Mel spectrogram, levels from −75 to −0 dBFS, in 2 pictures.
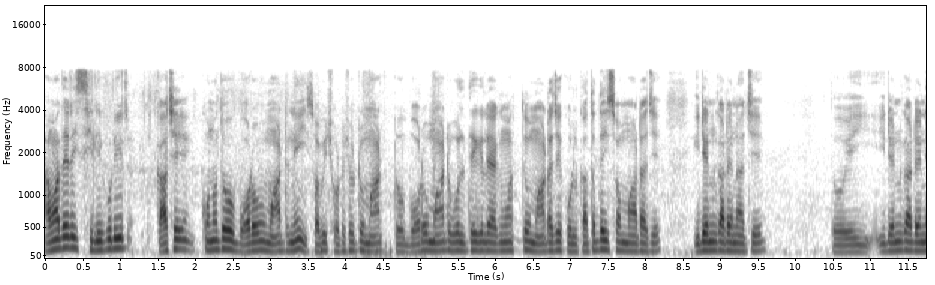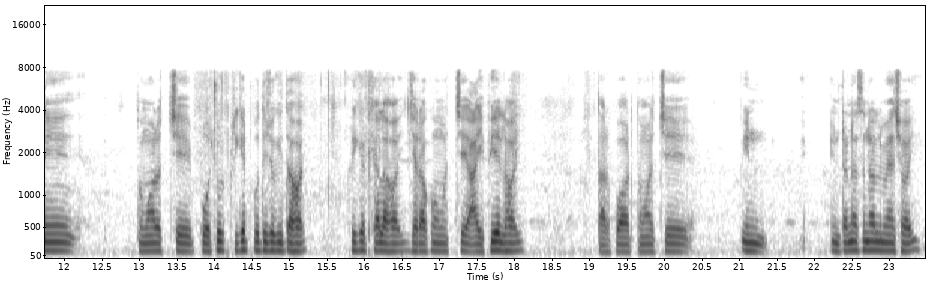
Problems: constant background noise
